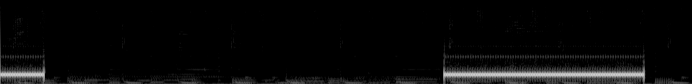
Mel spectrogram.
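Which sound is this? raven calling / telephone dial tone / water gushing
telephone dial tone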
